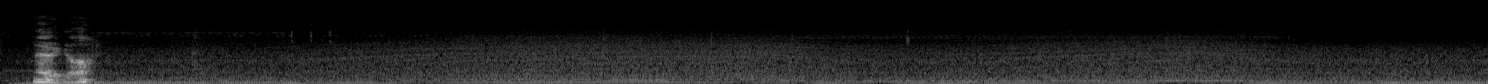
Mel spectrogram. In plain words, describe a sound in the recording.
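A heavy diesel engine idles and rumbles steadily.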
